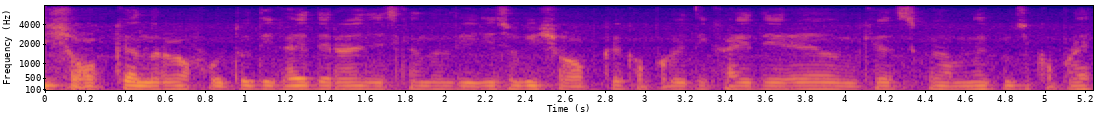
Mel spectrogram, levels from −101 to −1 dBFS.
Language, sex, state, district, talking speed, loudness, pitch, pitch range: Hindi, male, Bihar, Sitamarhi, 250 wpm, -37 LUFS, 120 Hz, 115-125 Hz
